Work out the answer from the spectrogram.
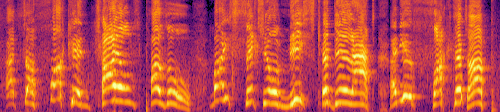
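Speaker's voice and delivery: furious high Scottish bellow; slow, full-force Scottish tirade at top volume; shouty Scottish. Acted. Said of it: "shouty Scottish people".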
